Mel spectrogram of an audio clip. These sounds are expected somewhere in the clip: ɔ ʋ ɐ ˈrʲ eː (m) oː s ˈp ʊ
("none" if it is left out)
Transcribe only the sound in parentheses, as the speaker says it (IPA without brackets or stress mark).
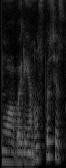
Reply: n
